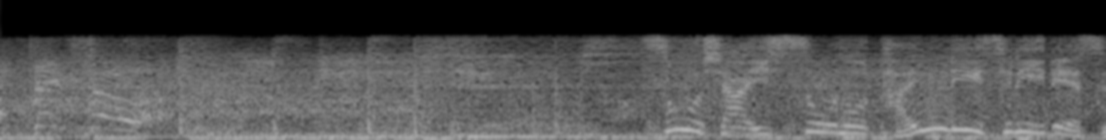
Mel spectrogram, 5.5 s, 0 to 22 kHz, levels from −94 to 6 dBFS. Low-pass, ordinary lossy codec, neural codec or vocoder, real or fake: 7.2 kHz; Opus, 24 kbps; codec, 16 kHz in and 24 kHz out, 1 kbps, XY-Tokenizer; fake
